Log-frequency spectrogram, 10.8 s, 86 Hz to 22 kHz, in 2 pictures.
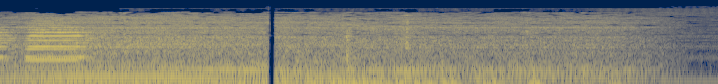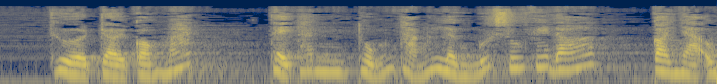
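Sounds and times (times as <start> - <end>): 
car horn toot as a car pulls in off the road: 0.0 - 0.8
car engine and road rumble: 0.0 - 10.3
speech: 5.8 - 10.7.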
